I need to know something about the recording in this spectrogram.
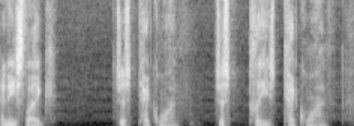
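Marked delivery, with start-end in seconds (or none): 1.1-3.3 soft, begging mutter under the breath. Retelling a weary agent's reaction to a picky buyer: imitating someone muttering under breath.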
